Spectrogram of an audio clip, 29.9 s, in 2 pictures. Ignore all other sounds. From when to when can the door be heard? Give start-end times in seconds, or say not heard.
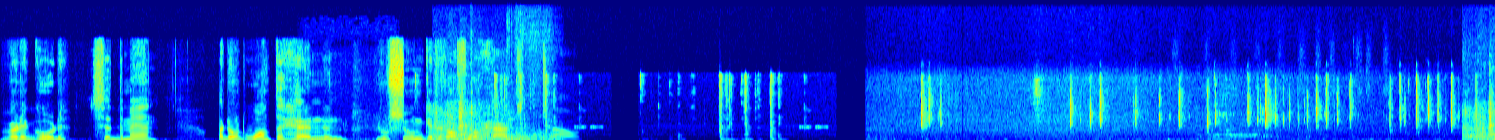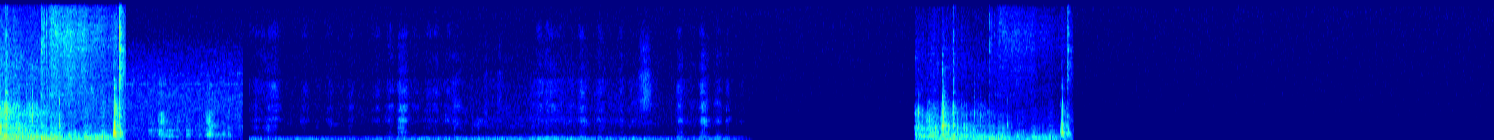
4.3-5.7, 14.6-16.2, 24.1-25.7.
